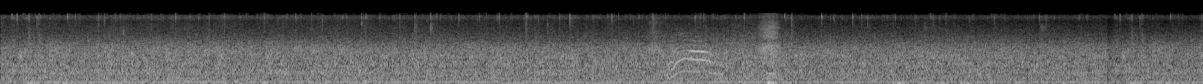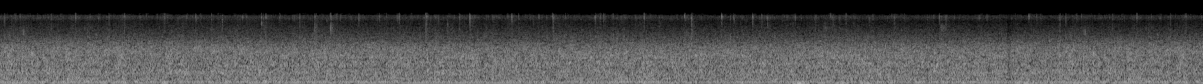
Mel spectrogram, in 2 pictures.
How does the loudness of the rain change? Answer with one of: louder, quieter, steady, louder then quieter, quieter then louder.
steady.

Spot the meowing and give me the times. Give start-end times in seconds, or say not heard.
6.5-7.9.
